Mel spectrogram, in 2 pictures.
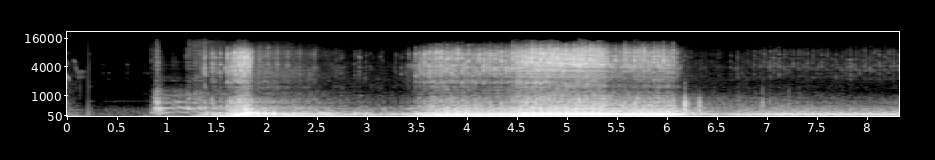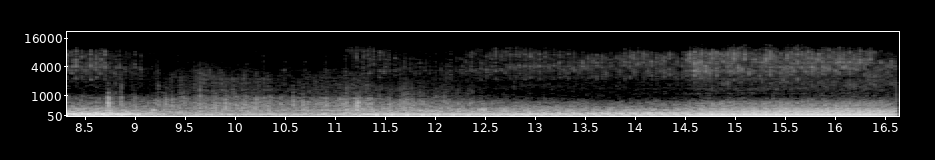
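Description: A 1950s American sedan's engine starting about two seconds in, revving loudly for a few seconds, then running steadily as the car pulls away. The sound cuts off suddenly at the end.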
